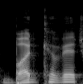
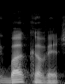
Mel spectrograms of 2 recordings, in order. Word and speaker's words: Butkovich: What's your goddamn last name? Butko. Yeah, Zach Butko. Get it? Yeah, Zach Butkovich. I said it right. I didn't think I was going to. I remember you, kid. It's just the last name's a little tricky.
